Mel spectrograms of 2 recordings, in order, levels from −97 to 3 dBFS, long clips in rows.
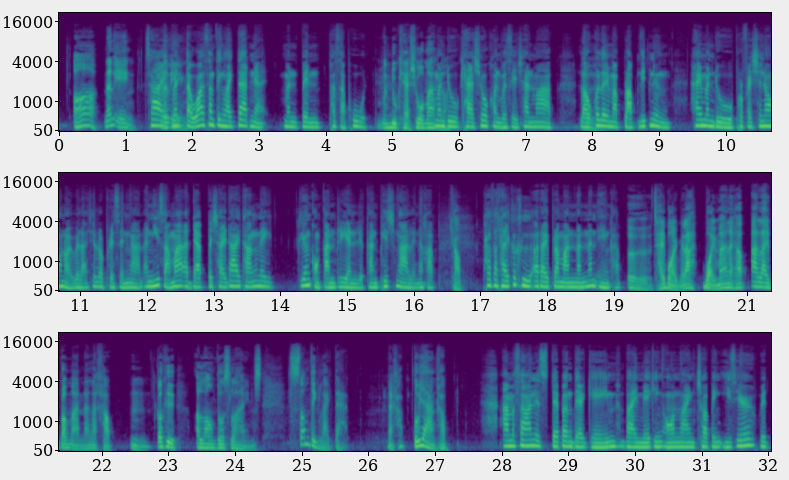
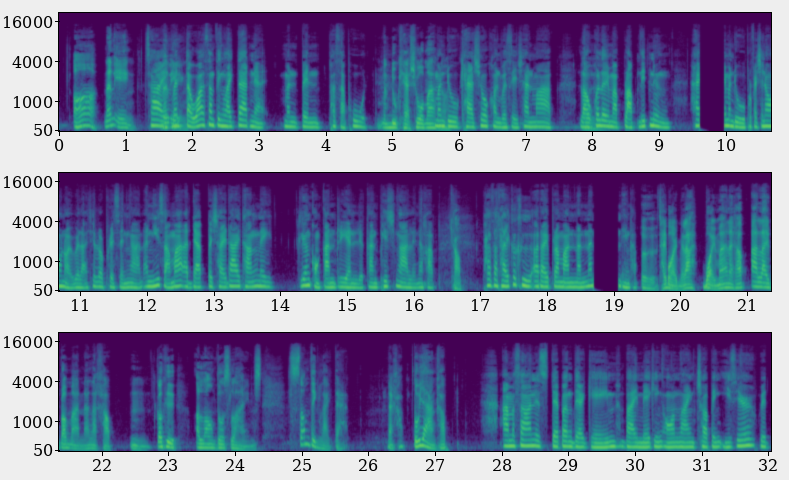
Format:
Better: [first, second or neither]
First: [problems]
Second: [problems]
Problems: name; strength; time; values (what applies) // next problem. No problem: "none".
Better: first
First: none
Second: audio freezing; at 9.5 s and at 19 s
